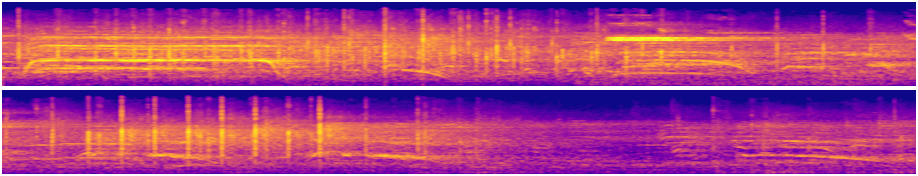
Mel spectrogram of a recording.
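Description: Young women call out to one another in a large echoing hall.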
